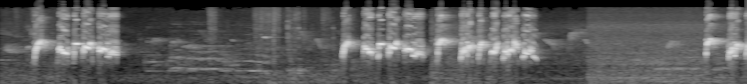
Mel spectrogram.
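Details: Red-whiskered bulbul morning song for training other birds. Several phrases of fast, chattering, warbled notes, with a soft rustling or wing-flutter noise after the longest phrase.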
